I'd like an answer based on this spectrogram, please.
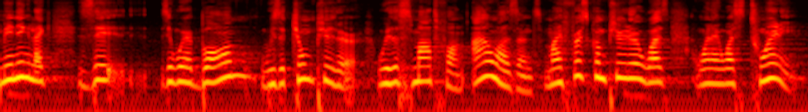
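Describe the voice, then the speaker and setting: Her high-pitched voice moves at a fairly slow pace. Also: lively intonation. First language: French. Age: 30s. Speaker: startup founder. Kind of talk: panel discussion.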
